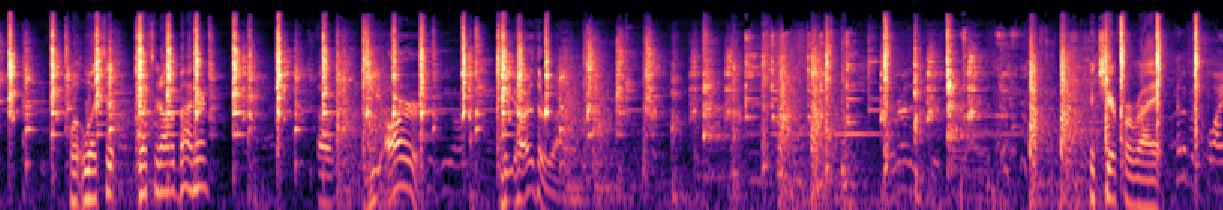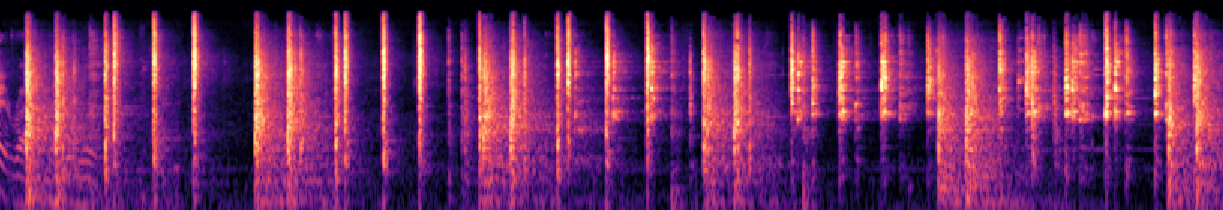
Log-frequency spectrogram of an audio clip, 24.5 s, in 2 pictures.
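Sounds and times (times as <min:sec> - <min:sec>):
banging on household objects including washing machines in a jam: 0:00.0 - 0:24.4
speech: 0:00.7 - 0:02.2, 0:03.2 - 0:04.4, 0:05.1 - 0:06.0, 0:10.9 - 0:13.3.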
